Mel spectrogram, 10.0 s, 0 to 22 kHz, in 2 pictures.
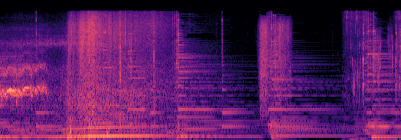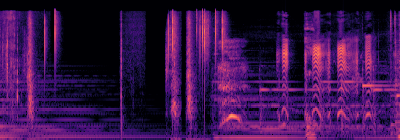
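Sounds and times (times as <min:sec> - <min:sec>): cartoon skid screech: 0:00.0 - 0:00.7
background music: 0:00.0 - 0:10.0.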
